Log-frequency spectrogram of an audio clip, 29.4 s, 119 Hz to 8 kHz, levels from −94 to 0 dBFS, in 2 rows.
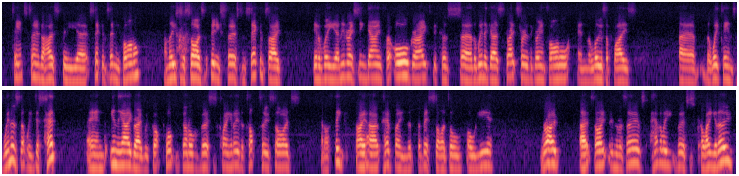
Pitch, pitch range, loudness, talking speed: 170 Hz, 160-185 Hz, -20 LUFS, 175 wpm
